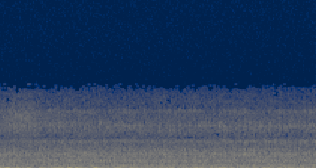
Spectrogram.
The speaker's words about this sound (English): Oh. Sounds like a lorry. Wow, it's huge. I'll just stay here for a minute while that decides what it's doing.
